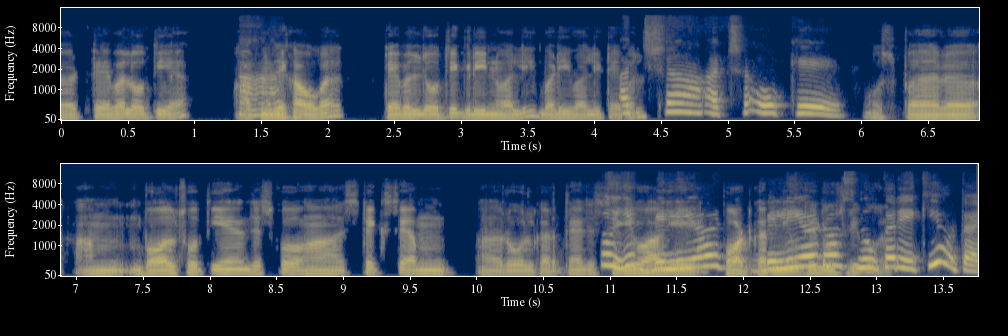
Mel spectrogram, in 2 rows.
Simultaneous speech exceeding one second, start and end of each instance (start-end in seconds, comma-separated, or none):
10.9-13.1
